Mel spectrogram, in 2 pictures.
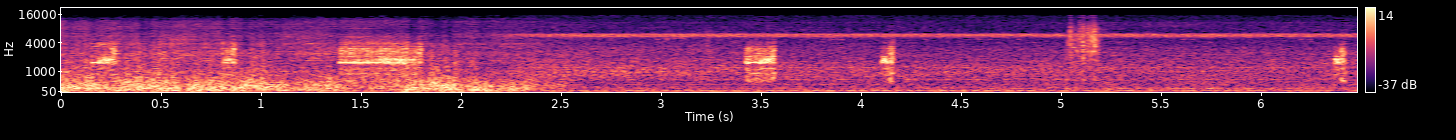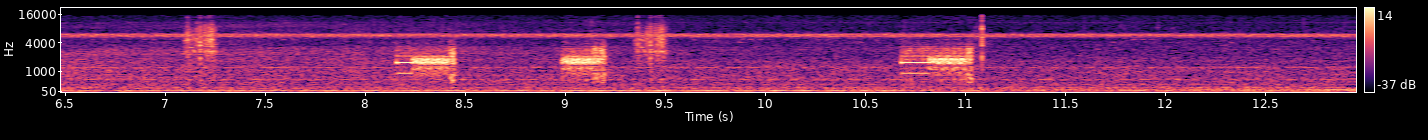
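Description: Train rolling past, its wheel and rail noise ending about two seconds in. Then come several short, irregular beeps over a quieter background with a faint steady high tone.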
